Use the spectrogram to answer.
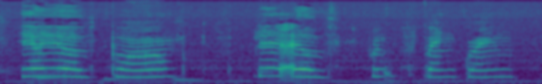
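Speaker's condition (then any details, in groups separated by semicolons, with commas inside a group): Cerebral palsy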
